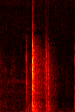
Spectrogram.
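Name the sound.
door closing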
